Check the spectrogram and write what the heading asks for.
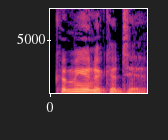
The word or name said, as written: communicative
